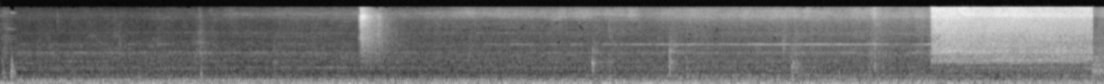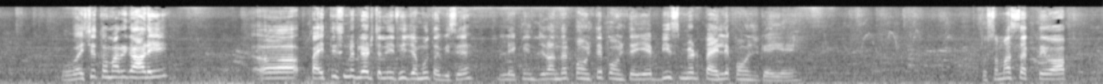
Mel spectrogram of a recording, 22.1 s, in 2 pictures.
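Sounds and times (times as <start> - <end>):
train wheels rumbling on rail: 0.0 - 22.0
loud steady hiss: 9.3 - 11.0.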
